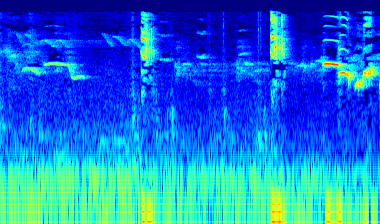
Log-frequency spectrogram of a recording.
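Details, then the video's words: Oriental magpie-robin lure song for kacer birds in mating mood; soft thin whistles and a faint held tone, broken by two harsh buzzy bursts and a closing loud whistled phrase. "SETINGAN KACER SAMPAI GACOR jebol birahi PAKE SUARA PANCINGAN BURUNG KACER INI pasti MENYAMBAR full"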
